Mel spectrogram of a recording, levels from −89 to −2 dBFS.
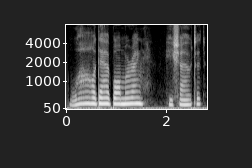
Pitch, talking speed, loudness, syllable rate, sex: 190 Hz, 105 wpm, -15 LUFS, 3.4 syllables/s, female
